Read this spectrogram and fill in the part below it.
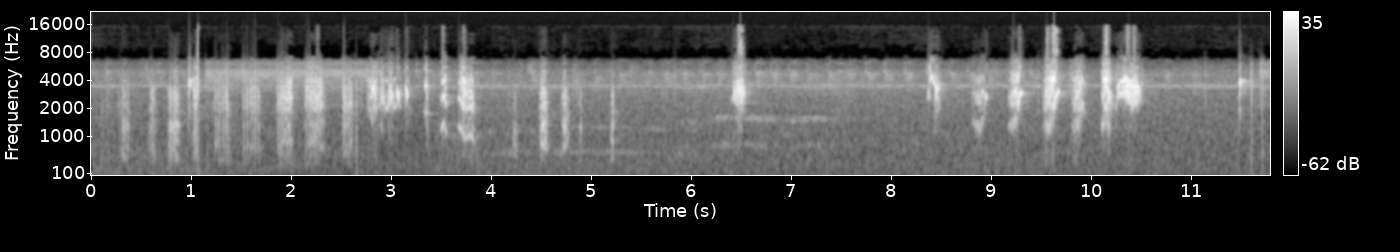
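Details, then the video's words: Javan myna song for luring other mynas: long run of clipped ticks and rasping notes, gaps, then dense bursts of scratchy chatter with a steady faint whine. "MP3 suara jalak kebo , bisa untuk pikat sangat ampuh"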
